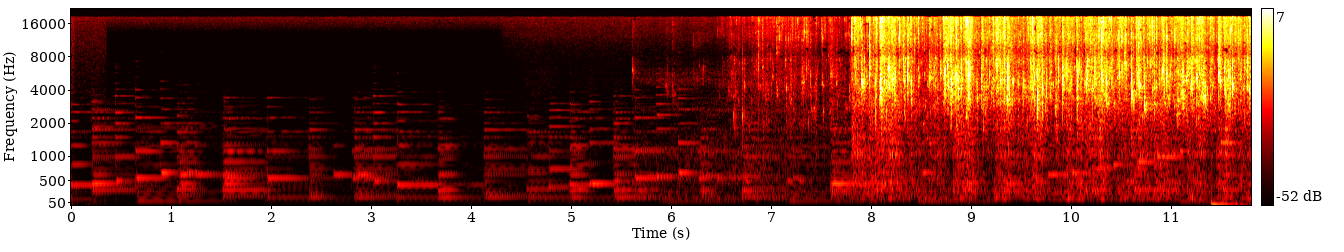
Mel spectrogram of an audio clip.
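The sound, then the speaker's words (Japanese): Gentle melodic music plays, then a faucet starts running, building into a loud, steady gush of tap water that continues to the end as hands are washed before making a packed lunch. “さて、手を洗ったら冷蔵庫の中を見る。”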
